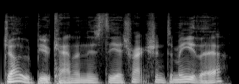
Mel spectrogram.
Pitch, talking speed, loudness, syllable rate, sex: 100 Hz, 200 wpm, -18 LUFS, 5.7 syllables/s, male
